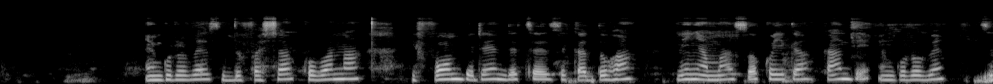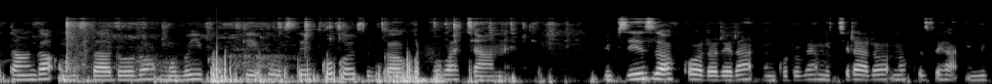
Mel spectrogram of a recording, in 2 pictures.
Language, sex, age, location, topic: Kinyarwanda, female, 18-24, Kigali, agriculture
